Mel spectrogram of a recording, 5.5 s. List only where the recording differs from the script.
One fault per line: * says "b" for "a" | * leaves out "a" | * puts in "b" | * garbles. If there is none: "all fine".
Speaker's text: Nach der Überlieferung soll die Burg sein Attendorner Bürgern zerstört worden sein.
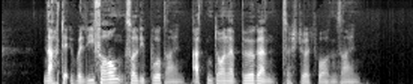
all fine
